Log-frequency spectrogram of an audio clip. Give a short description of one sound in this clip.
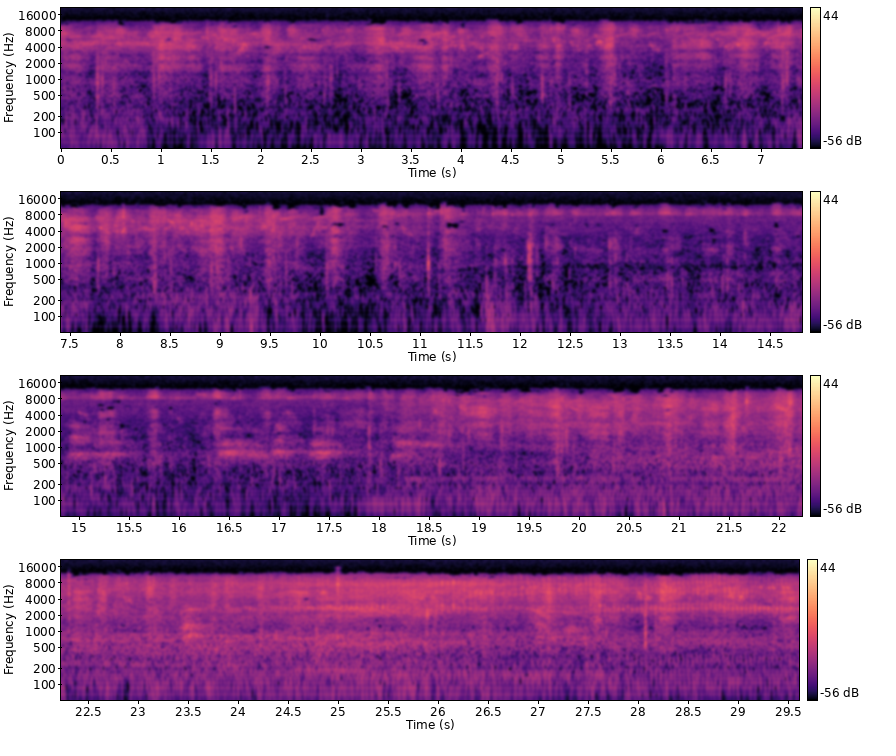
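Sneakers step steadily on a concrete road outdoors.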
